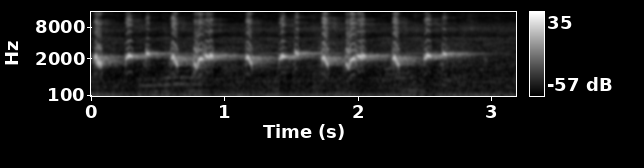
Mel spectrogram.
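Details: Yellow-vented bulbul recording for getting other birds to sing: a quick burst of liquid, chattering whistles, some notes doubled, slowing and fading near the end, with a low hum behind.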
